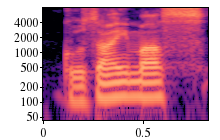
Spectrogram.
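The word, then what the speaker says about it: ございます: Do a lot of Japanese skip the pronunciation of the U at the end and read it gozaimasu? So arigatou gozaimasu with a s.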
